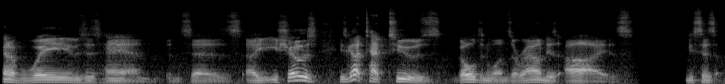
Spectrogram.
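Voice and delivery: usual speaking voice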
